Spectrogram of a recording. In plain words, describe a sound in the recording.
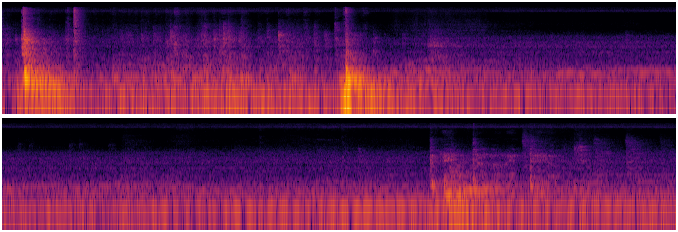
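An elevator motor hums steadily as the car moves.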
